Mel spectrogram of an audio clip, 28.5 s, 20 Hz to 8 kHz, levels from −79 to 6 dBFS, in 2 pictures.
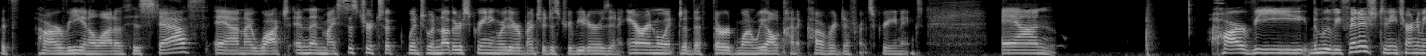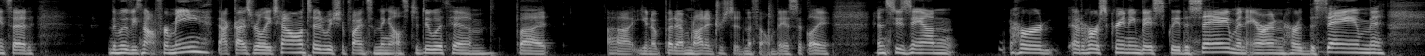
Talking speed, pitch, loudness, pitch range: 205 wpm, 175 Hz, -22 LUFS, 160-195 Hz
